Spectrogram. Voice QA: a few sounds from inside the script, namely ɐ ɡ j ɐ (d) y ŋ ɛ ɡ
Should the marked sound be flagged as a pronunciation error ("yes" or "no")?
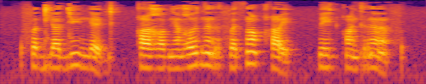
no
